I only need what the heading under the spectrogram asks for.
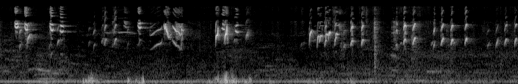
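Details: European goldfinches in the wild exchanging stimulating calls: sharp, high, twittering chirps in quick clusters with brief pauses between them. A few soft low thumps are heard beneath.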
